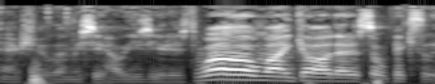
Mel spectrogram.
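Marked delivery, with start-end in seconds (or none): 1.4-3.3 loud shouting directly into the microphone. Streamer reacts while assigning staff in a game, yelling into the mic. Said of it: "Sorry for yelling into the mic".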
